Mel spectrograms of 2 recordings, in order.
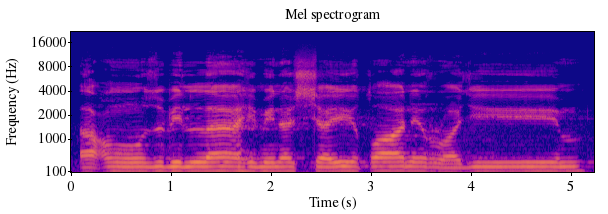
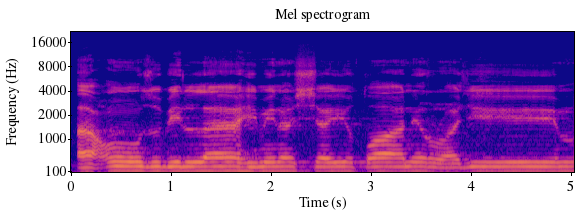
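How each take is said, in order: Both takes have the same delivery.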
